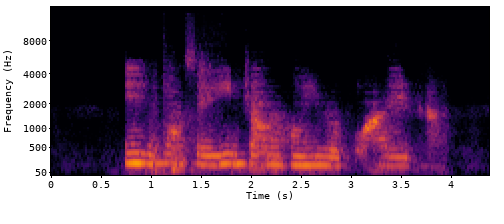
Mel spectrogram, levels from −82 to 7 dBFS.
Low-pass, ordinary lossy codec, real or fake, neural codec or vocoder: 14.4 kHz; none; fake; codec, 44.1 kHz, 0.9 kbps, DAC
